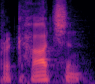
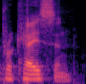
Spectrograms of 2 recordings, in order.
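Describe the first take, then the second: First: The surname has a ch sound in the middle. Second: The surname has an s sound in the middle. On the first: The speaker calls it right. "It's uh Roko Prokachin" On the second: The speaker calls it wrong. "now I'm going to mispronounce this"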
